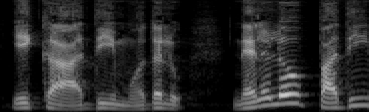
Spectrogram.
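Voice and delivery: ordinary delivery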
